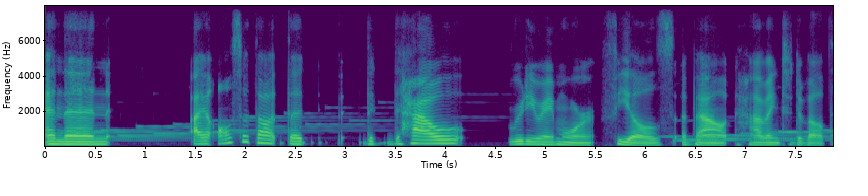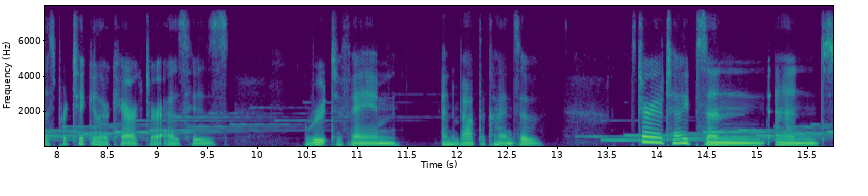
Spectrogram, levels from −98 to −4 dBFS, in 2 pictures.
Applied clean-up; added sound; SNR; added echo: none; Mallet percussion; 19 dB; none.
